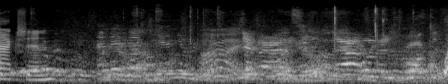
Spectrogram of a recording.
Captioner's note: many children talking at once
